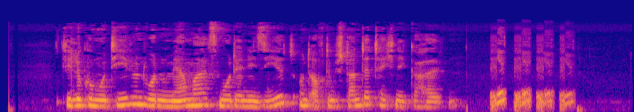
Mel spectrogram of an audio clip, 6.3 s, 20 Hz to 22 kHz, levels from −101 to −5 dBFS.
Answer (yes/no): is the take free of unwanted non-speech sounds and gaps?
no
